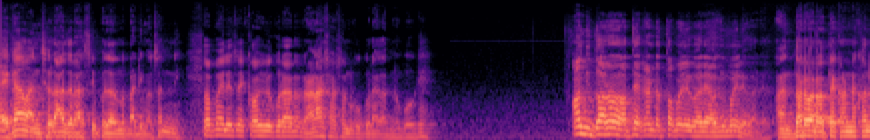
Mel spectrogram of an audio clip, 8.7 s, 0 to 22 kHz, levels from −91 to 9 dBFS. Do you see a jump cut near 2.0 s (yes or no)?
yes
